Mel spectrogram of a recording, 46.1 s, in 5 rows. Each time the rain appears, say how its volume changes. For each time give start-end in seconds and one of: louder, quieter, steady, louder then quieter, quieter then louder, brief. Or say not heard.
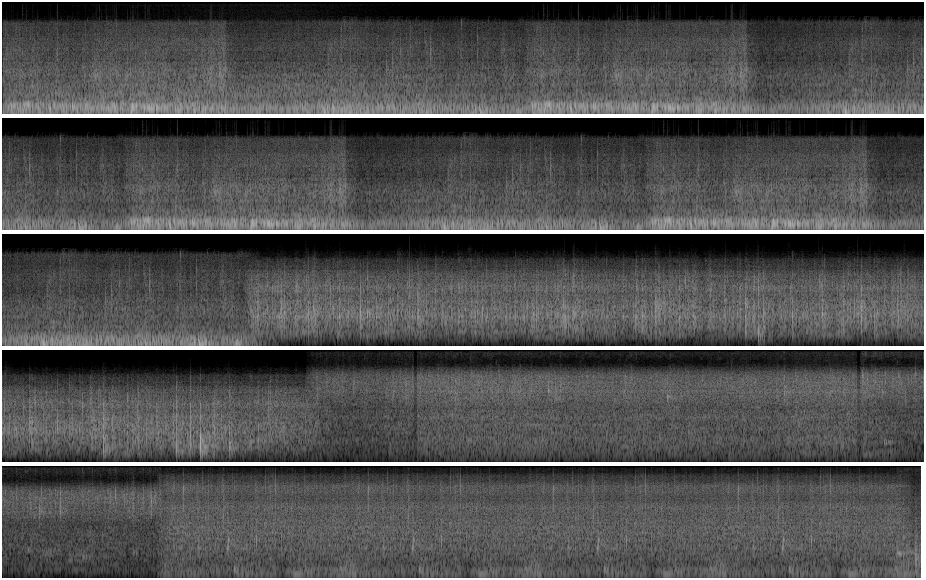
0.0-46.0 steady.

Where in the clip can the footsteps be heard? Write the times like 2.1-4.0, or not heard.
not heard.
